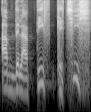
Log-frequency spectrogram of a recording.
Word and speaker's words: Abdellatif Kechiche: La vida de Adele, dirigida por Abdelatif Kechiche, que hay que pronunciarlo bien, porque siempre lo hemos llamado Kechiche así en la cercanía.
